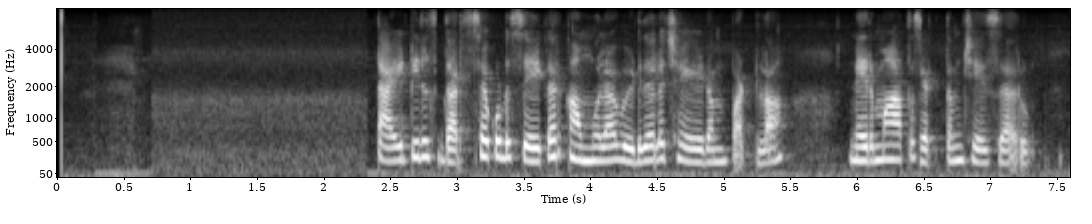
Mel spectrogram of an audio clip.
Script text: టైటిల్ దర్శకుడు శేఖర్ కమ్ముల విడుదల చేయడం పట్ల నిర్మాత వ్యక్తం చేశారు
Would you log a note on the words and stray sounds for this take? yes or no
no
